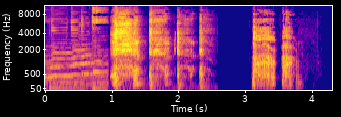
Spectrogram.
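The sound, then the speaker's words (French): A man's harsh coughing fit: five rough coughs in quick succession, a short pause, then two more. “Il fut d'un coup pris d'une grosse quinte de toux qui le laissa suffocant.”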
